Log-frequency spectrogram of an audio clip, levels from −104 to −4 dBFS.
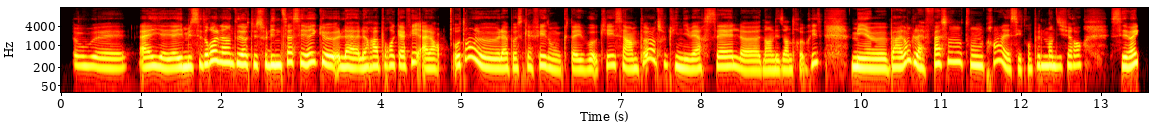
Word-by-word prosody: Ouais, 200 -4 -3
aïe, 210 +1 +2
aïe, 185 -1 +1
aïe. 195 +1 +3
Mais 210 +1 +5
c'est 225 +4 -4
drôle 315 +6 +5
hein, 285 -1 +4
d'ailleurs 255 -2 +4
que - - -22
tu - - +1
soulignes 235 0 +4
ça. 290 +4 0
C'est 275 -2 -1
vrai 265 +4 +4
que 285 -2 +1 0.2
la 200 -3 +2
le 195 - +1
rapport 220 +2 -2
au - - +2
café 225 +6 -1
alors, 185 -1 -1 0.2
autant, 240 - 0
heu, 190 -4 +3
la 185 0 +1
pause 190 0 -5
café, 225 +2 -2
donc 175 -6 -4
que - - -18
tu - - -4
as - - 0
évoqué, 175 +8 -4
c'est - - -5
un 175 +1 -1
peu 185 - -3
un 360 - -1
truc 250 -8 -10
universel, 200 +2 -1
heu, 160 -1 -2
dans 165 0 -4
les 165 +1 -4
entreprises. 250 - -5 0.4
Mais, 195 -2 +5
heu, 185 0 +2
par 205 +3 -1
exemple, 285 +3 +1
la 200 -5 +2
façon 265 - -1
dont - - -5
on 230 - +4
le 225 - +1
prend, 310 - -8 0.2
c'est 170 +1 -7
complètement 225 +5 -1
différent. 225 +2 -3 0.3
C'est 210 -1 0
vrai 240 +6 +5
215 Hz, 250 wpm, -22 LUFS, 185-235 Hz, 0.4 s, Mais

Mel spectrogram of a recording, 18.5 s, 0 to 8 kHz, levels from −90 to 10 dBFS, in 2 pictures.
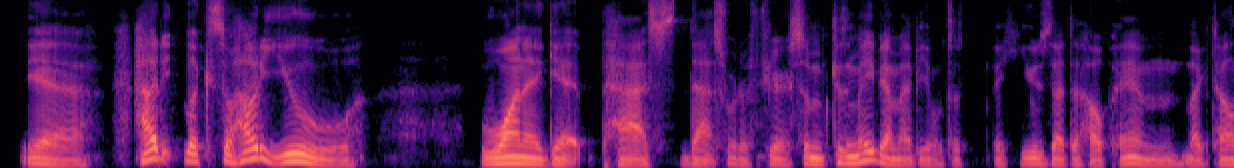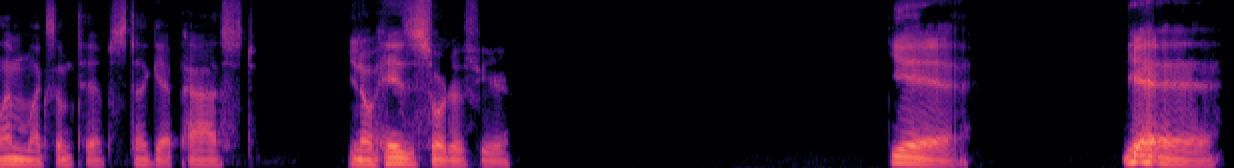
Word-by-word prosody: Yeah. 85 -6 -2 0.3
How - - +7
do - - 0
y - - -20
look. 135 -2 +1
So 130 - 0
how 160 +8 +4
do 190 - +2
you 100 - +3 0.9
wanna 100 -1 +6
get 90 +1 -1
past 85 +1 -4
that 85 -2 -4
sort 100 -4 -9
of 85 +1 -9
fear? 90 -5 -6
Some 95 +1 0
'cause 110 +3 -3
maybe 125 +3 +3
I - - 0
might 85 -1 -3
be - - -8
able 85 -1 -10
to, 85 - -13 0.2
like, 85 0 -12
use 95 -1 -4
that 90 -2 -3
to - - -6
help - - -6
him, 85 -6 -4
like, - - -7
tell 85 0 -3
him, 90 -2 +2
like, 80 +3 -7
some 80 -2 -7
tips - - -11
to 85 -1 -7
get - - -8
past, 80 -1 -9 0.7
you 90 - -2
know, 80 -1 +2
his 95 +2 +2
sort 80 -3 0
of 75 -1 -5
fear. 70 -1 -10 2.8
Yeah. 95 -9 +2 1.2
Yeah. 85 - +4
90 Hz, 150 wpm, -24 LUFS, 80-100 Hz, 2.8 s, How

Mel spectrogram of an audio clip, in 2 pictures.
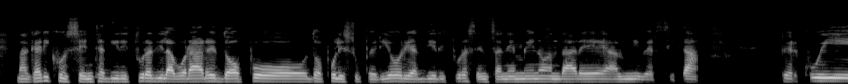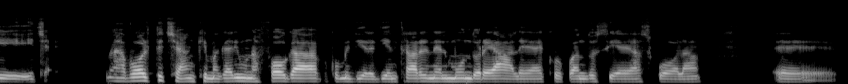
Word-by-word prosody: magari 145 +5 -1
consente 135 -2 -2
addirittura 140 +2 -1
di 145 +1 0
lavorare 140 +1 +3
dopo 135 -1 +2
dopo 140 +3 -2
le 130 - 0
superiori. 130 +3 -2
Addirittura 130 +3 -4
senza 125 -2 -6
nemmeno 130 +2 -1
andare 130 0 0
all'università, 125 -1 -4 0.8
per 140 -2 -8
cui 150 -5 +3
cioè, - - -12 0.6
a 150 -1 -2
volte 170 +4 +3
c'è 165 - -2
anche 140 +3 -1
magari 145 +2 0
una 145 -2 +4
foga, 145 0 +5
come 140 0 -2
dire, 130 -1 -2
di 140 +3 -2
entrare 145 +1 +1
nel 140 0 +2
mondo 140 0 +3
reale 130 -1 +1
ecco, 130 +1 -7
quando 130 +1 -2
si - - -7
è 130 - -2
a 130 0 -3
scuola 125 -1 -4 0.7
e 125 - -7
135 Hz, 135 wpm, -24 LUFS, 130-145 Hz, 0.8 s, foga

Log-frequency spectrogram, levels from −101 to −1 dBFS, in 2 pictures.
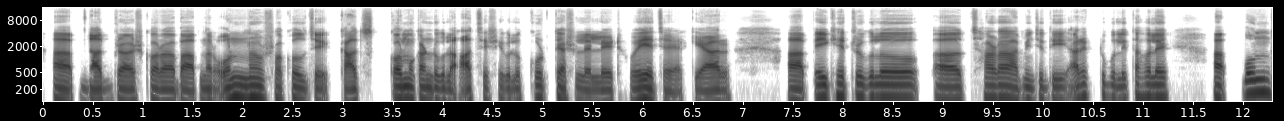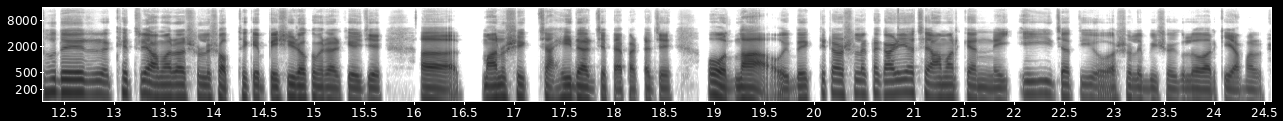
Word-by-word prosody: আ - - +5 0.3
দাঁত 100 -1 +3
brush 100 -1 -1
করা 100 -2 0
বা 100 - +2
আপনার 105 +1 -5
অন্য 120 +1 +3 0.3
সকল 115 0 -3
যে 105 - +1 0.2
কাজ 95 0 +1 0.3
কর্মকান্ডগুলো 115 -3 0
আছে 100 +1 -6
সেগুলো 105 -2 -7
করতে 120 0 -6
আসলে 105 -1 -5
late 95 -1 -2
হয়ে 105 +1 +4
যায় 90 -2 -5
আরকি। 95 - -14 0.2
আর 95 - 0 0.7
আ - - +5 0.3
এই 125 - +5
ক্ষেত্রগুলো 130 0 0 0.6
আ - - +3 0.3
ছাড়া 125 0 0
আমি 110 +1 -5
যদি 115 0 -4 0.2
আরেকটু 130 +2 -4
বলি, 115 -1 -3
তাহলে 130 0 +1 0.6
আ - - +6 0.3
বন্ধুদের 165 0 +4 0.3
ক্ষেত্রে 160 -1 -2
আমার 130 0 +3
আসলে 125 0 -2
সবথেকে 125 -1 +1
বেশি 115 +3 +4
রকমের 115 -1 +2
আরকি 105 +1 -3
ওই 100 - -4
যে 110 - +5 0.5
আ - - +9 0.6
মানসিক 125 +1 +3 0.2
চাহিদার 120 0 +4
যে 115 - +1
ব্যাপারটা 100 +1 -1
যে, 105 - +3 0.5
"ও - - +6 0.3
না 115 0 +8 0.3
ওই - - 0
ব্যক্তিটার 155 +8 -1
আসলে 160 +2 -4
একটা 160 +2 -4
গাড়ি 155 +2 +3
আছে 165 0 -9
আমার 130 0 0
কেন 120 -3 +1
নেই?" 105 0 0 0.2
এই 150 +1 -3 0.2
জাতীয় 125 -1 -4 0.2
আসলে 115 0 -5
বিষয়গুলো 105 0 -5
আরকি 100 +2 -5
আমার 100 0 -6
115 Hz, 155 wpm, -26 LUFS, 105-130 Hz, 0.7 s, আ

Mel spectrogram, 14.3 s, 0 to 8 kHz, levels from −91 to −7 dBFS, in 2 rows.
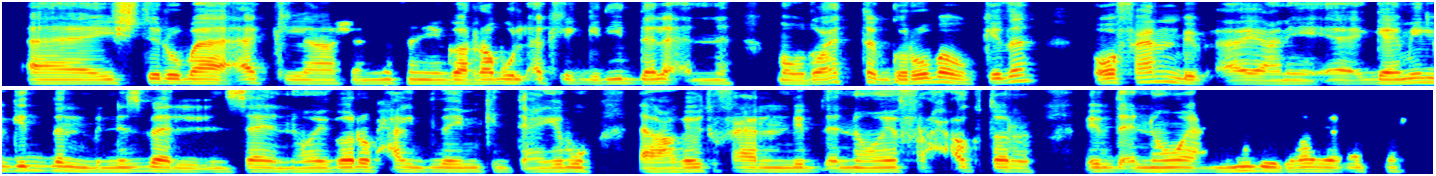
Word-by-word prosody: آآ 120 0 +2
يشتروا 125 +3 +3
بقى 130 0 +5
أكل 125 -2 -5
عشان 115 0 -3
مثلًا 125 0 -5
يجرّبوا 120 +2 +2
الأكل 130 - -4
الجديد 125 +2 -6
ده، 125 - +2
لإن 115 -2 -3 0.2
موضوع 115 +2 0
التجرُبة 150 -1 +1
وكده 145 - -1 0.3
هو 145 - +5
فعلًا 160 +3 +1
بيبقى 120 -3 -1
يعني 115 +1 -2
آآ، - - -3
جميل 130 +5 +1
جدًا 145 -4 -1
بالنسبة 125 +3 +2
للإنسان 110 +1 +4
إن 110 - -8
هو 115 +1 -3
يجرّب 125 +2 +2
حاجة 125 +1 -2
جديدةُ 125 0 -3
يمكن 120 0 -5
تعجبه، 120 +3 -2 0.3
لو 110 - +3
عجبته 120 +3 0
فعلًا 120 -1 -1
يبدأ 120 0 -4
إن 120 +1 -4
هو 120 0 0
يفرح 125 - -1
أكتر، 120 -3 -1 0.3
يبدأ 125 -1 0
إن 120 +1 -2
هو 125 +1 +2
يعني 115 -1 -3
مودُه 140 0 0
يتغيّر 125 0 0
اكتر. 125 0 -11
125 Hz, 190 wpm, -27 LUFS, 120-130 Hz, 0.3 s, بقى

